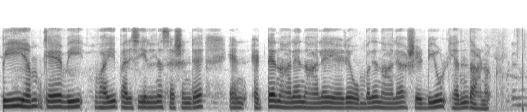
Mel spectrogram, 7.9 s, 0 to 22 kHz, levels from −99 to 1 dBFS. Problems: none marked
